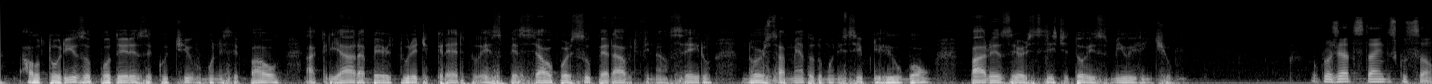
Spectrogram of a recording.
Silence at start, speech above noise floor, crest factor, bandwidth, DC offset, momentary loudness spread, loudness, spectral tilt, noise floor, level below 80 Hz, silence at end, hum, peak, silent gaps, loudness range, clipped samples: 0 s; 26 dB; 20 dB; 8.2 kHz; under 0.1%; 9 LU; -22 LUFS; -9.5 dB/octave; -46 dBFS; -26 dBFS; 0 s; none; -2 dBFS; none; 4 LU; under 0.1%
